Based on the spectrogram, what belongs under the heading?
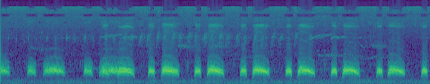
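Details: Spotted dove calling as bait for trapping, a dense run of low hollow coos, short and long notes alternating steadily, about one pair per second, loud and close.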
